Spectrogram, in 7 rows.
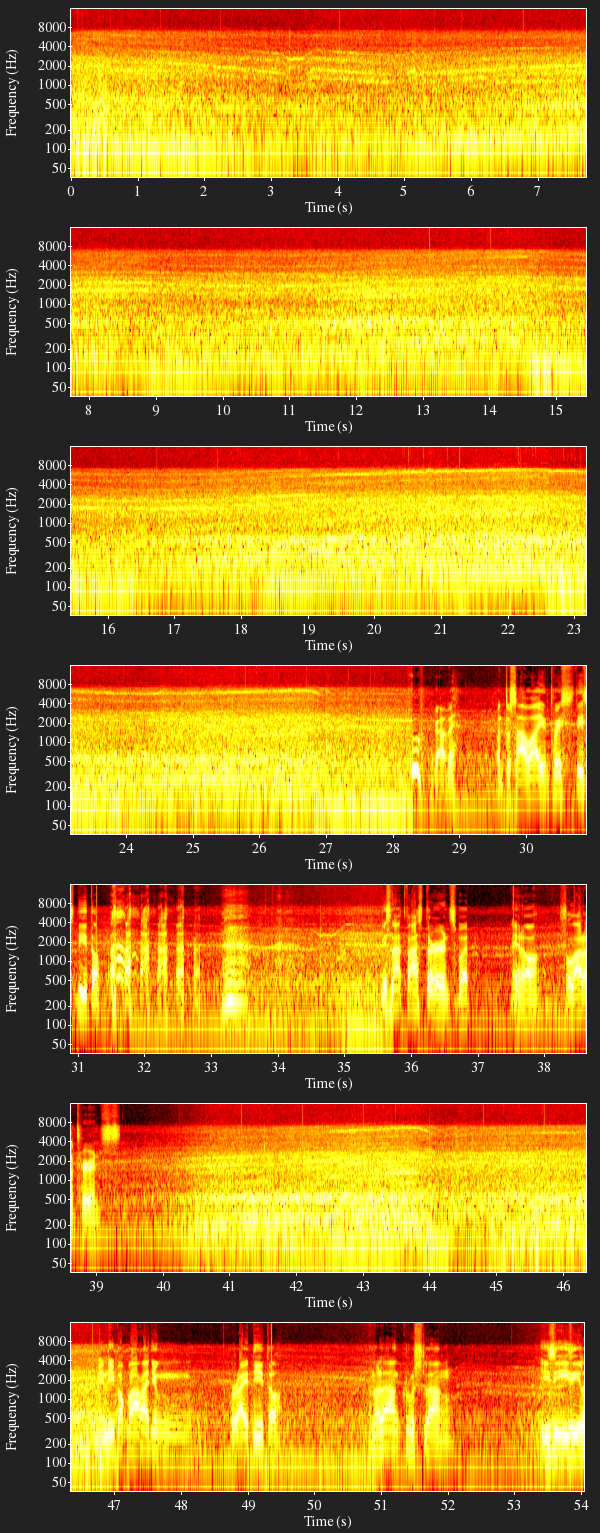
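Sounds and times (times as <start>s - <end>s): motorcycle engine revving: 0.0s - 54.0s
wind and road noise: 0.0s - 54.0s.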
